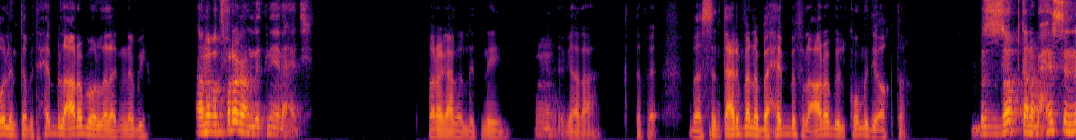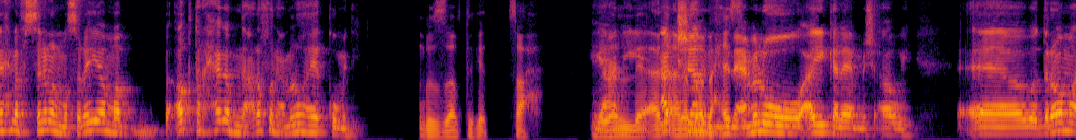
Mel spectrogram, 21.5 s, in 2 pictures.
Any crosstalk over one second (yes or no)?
yes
